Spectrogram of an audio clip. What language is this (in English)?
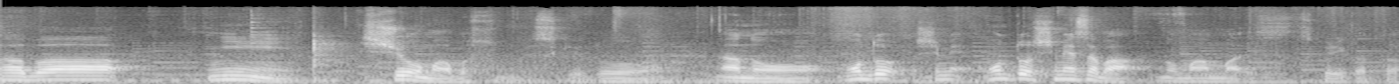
Japanese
